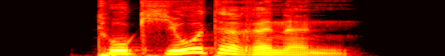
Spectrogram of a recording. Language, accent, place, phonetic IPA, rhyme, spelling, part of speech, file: German, Germany, Berlin, [toˈki̯oːtəʁɪnən], -oːtəʁɪnən, Tokioterinnen, noun, De-Tokioterinnen.ogg
- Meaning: plural of Tokioterin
